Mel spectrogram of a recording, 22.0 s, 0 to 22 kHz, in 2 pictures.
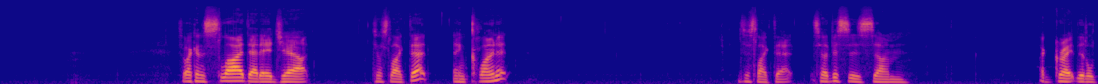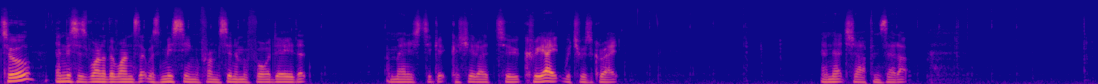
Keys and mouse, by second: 6.7 shift+click, 7.5 middle click, 8.3 shift+middle click, 9.4-11.0 middle drag, 11.3 shift+middle click, 12.3 middle click, 12.7 shift+middle click, 13.2 middle click, 14.7 middle click, 16.1 click, 17.3 middle click, 18.1 shift+middle click, 18.5 Tab, 19.3-19.8 middle drag, 20.0 middle drag, 20.4 middle click, 20.7 middle click, 21.7 shift+space.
